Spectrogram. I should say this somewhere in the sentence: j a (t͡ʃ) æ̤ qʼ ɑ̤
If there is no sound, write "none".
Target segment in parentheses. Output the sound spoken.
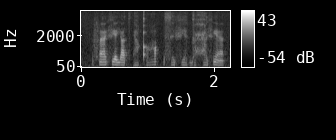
t͡sʼ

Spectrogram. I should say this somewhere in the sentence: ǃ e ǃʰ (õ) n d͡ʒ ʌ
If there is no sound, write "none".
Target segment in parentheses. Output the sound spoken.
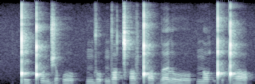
o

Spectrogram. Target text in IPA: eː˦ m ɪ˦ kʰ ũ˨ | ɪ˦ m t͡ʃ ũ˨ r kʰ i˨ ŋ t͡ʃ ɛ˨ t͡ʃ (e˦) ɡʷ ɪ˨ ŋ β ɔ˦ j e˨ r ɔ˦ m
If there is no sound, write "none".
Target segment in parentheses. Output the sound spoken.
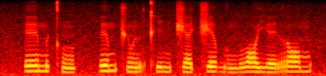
e˦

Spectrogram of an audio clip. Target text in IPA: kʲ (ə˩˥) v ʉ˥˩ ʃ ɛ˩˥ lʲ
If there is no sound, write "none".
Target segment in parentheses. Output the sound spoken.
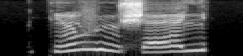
ə̃˩˥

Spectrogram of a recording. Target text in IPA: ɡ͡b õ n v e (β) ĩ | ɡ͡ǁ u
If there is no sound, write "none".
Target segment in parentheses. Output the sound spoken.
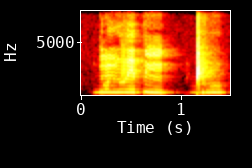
p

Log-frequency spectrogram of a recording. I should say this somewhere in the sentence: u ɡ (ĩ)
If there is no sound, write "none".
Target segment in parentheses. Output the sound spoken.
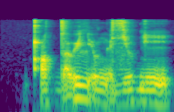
ĩ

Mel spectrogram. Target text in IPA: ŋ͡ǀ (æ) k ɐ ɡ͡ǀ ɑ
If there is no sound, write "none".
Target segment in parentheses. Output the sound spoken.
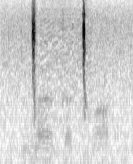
ɐ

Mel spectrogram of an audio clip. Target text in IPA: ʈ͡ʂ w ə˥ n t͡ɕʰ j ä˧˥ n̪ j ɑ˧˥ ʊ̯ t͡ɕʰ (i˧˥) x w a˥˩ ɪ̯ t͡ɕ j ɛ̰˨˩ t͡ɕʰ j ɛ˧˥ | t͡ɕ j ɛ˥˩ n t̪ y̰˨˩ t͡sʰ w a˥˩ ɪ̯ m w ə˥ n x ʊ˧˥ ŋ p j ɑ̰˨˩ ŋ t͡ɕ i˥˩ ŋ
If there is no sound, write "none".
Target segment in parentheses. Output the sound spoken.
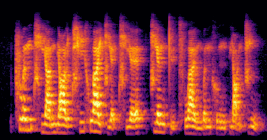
i˥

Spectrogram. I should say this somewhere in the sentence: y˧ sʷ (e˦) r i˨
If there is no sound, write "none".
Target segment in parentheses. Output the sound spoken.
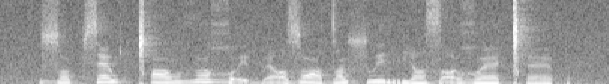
e˦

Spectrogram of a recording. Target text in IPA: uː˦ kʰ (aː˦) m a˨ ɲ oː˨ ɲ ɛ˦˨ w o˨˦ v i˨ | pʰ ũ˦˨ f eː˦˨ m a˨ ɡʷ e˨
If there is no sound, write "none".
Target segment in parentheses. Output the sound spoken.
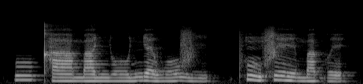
aː˨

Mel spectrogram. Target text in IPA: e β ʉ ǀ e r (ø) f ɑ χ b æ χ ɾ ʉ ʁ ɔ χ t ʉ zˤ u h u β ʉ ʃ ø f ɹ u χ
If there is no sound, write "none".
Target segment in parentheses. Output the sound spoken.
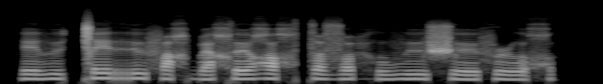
ʉ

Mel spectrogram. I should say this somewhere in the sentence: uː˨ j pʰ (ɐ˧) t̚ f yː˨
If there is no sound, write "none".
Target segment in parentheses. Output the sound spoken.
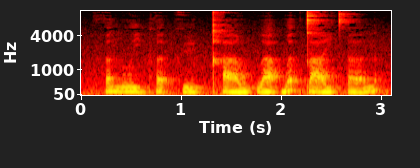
ɐ˧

